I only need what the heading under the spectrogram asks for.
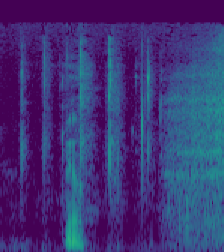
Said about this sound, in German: Hast du den Fidget-Würfel in der Hand? Kann das sein? Nein. Nein. Ich hatte den fidget würfel in der Hand.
